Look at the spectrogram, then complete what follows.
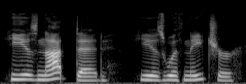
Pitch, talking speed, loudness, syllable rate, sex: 205 Hz, 195 wpm, -20 LUFS, 4.8 syllables/s, female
